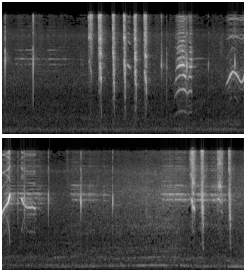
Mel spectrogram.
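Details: Ringneck parrot resting on pillows, talking in Urdu/Hindi: scattered sharp clicks, then a stack of quick arched syllables and a rising, wavering whistle, followed by quieter ticks against low hum.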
